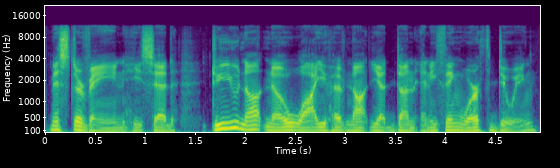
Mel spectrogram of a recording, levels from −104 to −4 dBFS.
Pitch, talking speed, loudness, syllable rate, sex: 105 Hz, 205 wpm, -17 LUFS, 4.2 syllables/s, male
